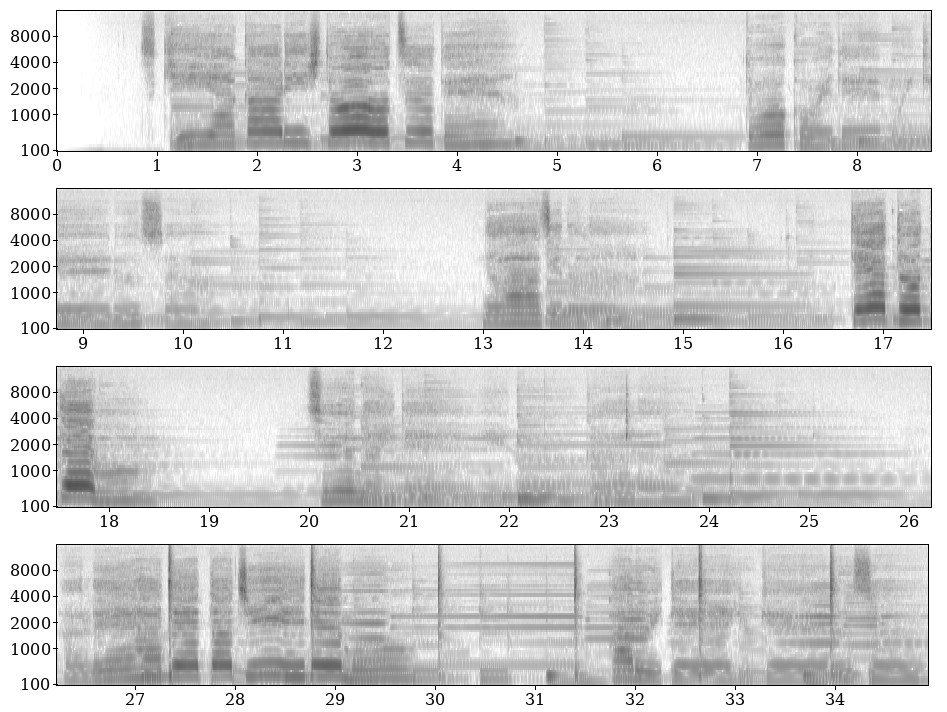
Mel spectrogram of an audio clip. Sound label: music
